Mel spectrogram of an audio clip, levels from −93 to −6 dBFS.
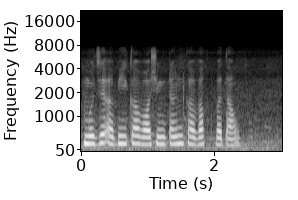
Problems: none marked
